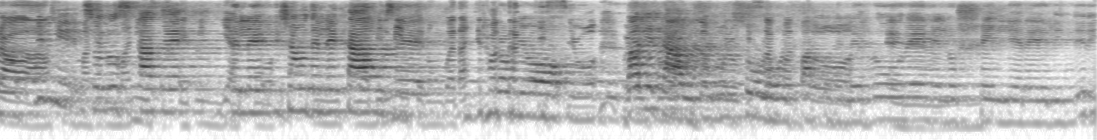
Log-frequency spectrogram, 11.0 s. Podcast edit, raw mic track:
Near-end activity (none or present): present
